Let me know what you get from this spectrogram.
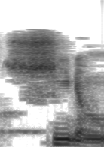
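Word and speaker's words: Shittim: okay okay and then go remember that's pronounced Sedum wood but anyway let's just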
